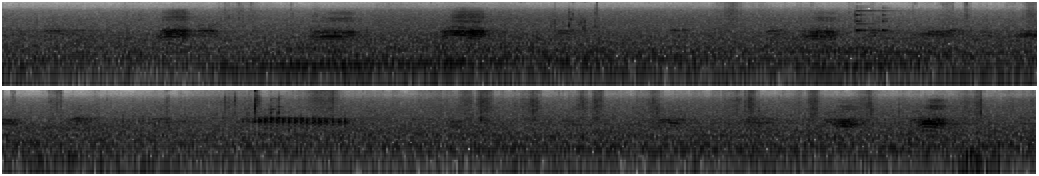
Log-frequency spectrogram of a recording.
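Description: Birds calling repeatedly: short calls every second or two, with one longer buzzy call about thirteen seconds in, and faint clicks in between.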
